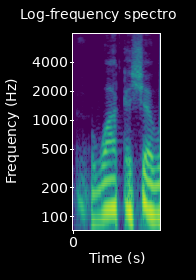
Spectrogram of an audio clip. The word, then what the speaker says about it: Waukesha: You grew up in Waukesha, Wisconsin, right? Am I pronouncing that right? – Yeah, it's good. A lot of people don't get it right the first time.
